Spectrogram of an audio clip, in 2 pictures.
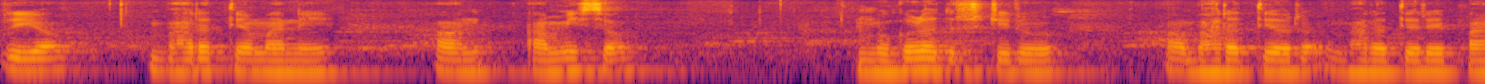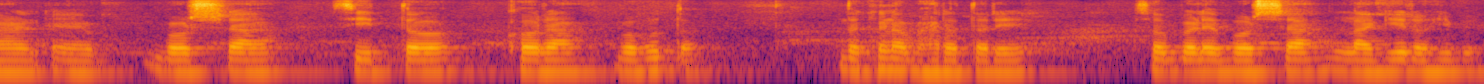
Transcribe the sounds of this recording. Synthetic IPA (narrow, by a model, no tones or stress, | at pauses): pɾijɔbʱaɾɔt̪ijɔmane | amisɔ | bʱuɡɔɭɔd̪ɾusʈiɾu | bʱaɾɔt̪iɔɾbʱaɾɔt̪ijɔɾepa | bɔɾsasit̪ɔkʰɔɾabɔɦut̪ɔ | d̪ɔkʰiɽ̃ɔbʱaɾɔt̪ɔɾe | sɔbbeɭebɔɾsalaɡiɾɔɦibe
